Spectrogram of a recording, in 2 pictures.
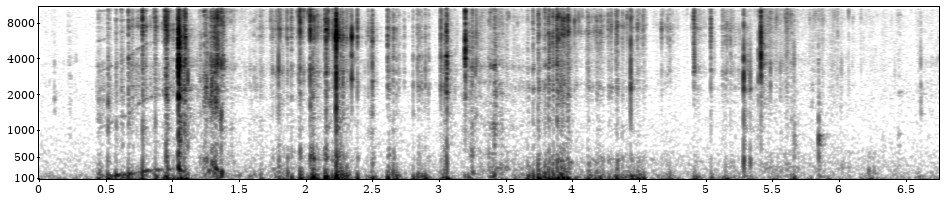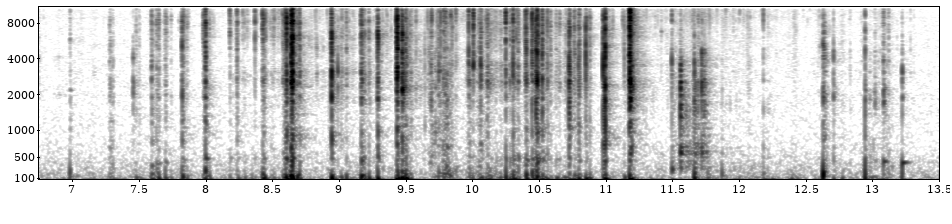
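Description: A metal blade scrapes along the face and edge of a solid greenish Dalan olive oil bar soap held in the hands. The result is a steady run of dry, crisp scraping and crumbly tearing sounds, with a few sharper cuts standing out and bright, gritty detail over a low rumble.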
